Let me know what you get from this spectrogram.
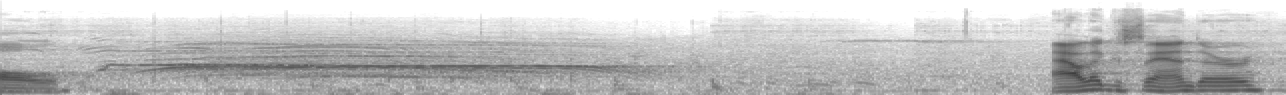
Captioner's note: cheering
